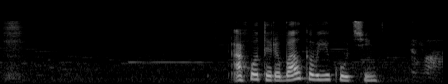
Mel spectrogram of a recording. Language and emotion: Russian, neutral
